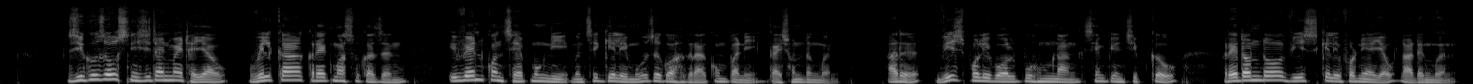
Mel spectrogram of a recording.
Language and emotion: Bodo, neutral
